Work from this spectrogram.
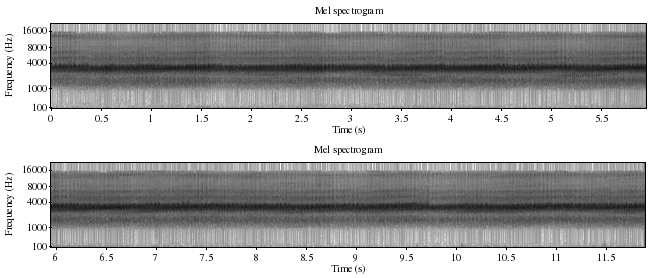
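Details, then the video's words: Massed chorus of western chorus frogs at Ojibway Park in Windsor, Ontario: continuous overlapping shrill trills merging into one steady wall of sound, with a soft low hum in the background. "Western Chorus Frogs"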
